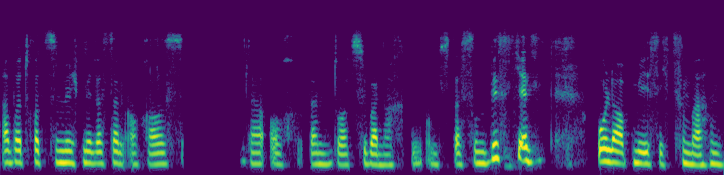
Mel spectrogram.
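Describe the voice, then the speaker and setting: A woman speaks in a plain, everyday voice at a moderate pace. Her pitch is fairly low, her intonation fairly even. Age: 40s. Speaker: personal trainer. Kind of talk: interview.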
